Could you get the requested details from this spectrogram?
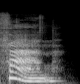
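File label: "fan", English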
